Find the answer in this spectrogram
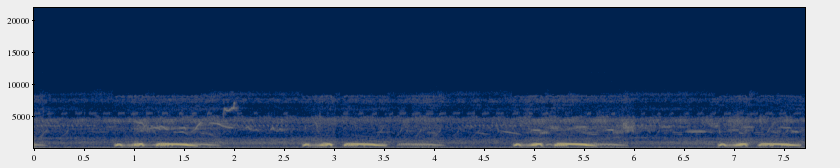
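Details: Spotted dove in Ninh Thuận, Vietnam, serving as a trapping decoy, repeating a coo-coo-croooo phrase four times, roughly every two seconds, the last note longest and falling; faint twittering of other birds and a low rumble in the background.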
